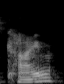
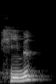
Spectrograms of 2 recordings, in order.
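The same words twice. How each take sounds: First: The name is read with English spelling rules. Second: The name is read with German spelling rules. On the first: "now reading this in English, I'm thinking it's" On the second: "As a German little boy, I always said"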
